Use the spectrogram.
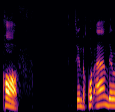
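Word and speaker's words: ق: So the correct pronunciation of this example is Qaf. We recite it as an individual letter and we apply the rule of prolongation. Qaf.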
